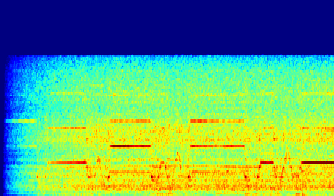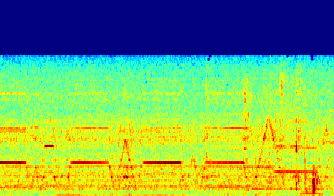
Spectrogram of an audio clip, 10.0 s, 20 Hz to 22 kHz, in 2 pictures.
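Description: FDM 3D printer running a print, its stepper motors giving short whining tones that shift pitch with each move. Under them is a steady low hum that stops near the end.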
